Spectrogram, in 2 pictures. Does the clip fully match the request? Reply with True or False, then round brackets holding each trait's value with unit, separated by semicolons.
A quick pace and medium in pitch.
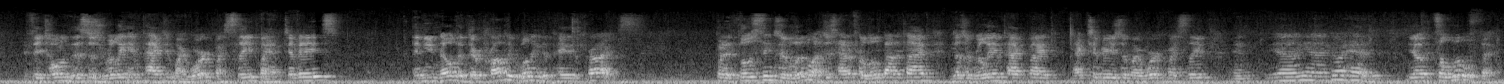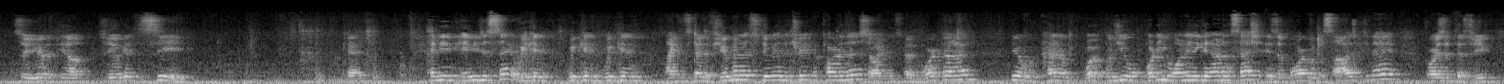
True (265 wpm; 170 Hz)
